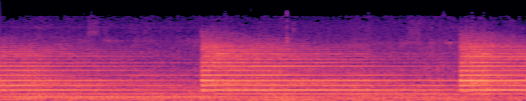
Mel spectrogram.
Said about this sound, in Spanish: Las campanas doblan y avisan de que alguien del pueblo acaba de fallecer. Unas campanas que han sonado mucho, demasiado, en un pequeño pueblo de Ávila, en Vega de Santa María.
